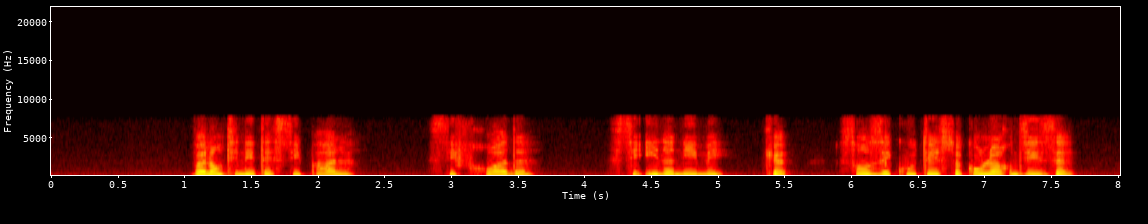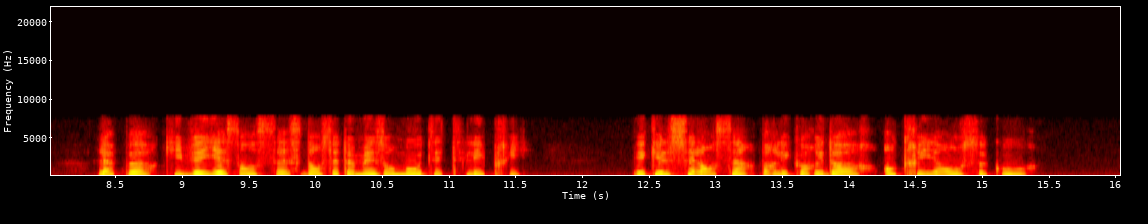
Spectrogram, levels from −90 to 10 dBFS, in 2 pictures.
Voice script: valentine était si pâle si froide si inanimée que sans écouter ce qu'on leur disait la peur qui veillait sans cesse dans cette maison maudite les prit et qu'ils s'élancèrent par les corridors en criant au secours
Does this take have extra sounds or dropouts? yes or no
no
